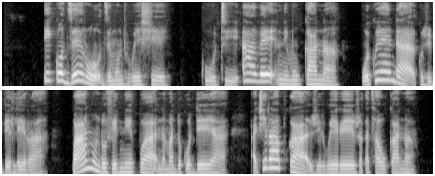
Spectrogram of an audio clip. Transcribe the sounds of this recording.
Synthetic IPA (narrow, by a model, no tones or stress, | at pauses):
iko̞d͡ze̞ro̞d͡ze̞muntʰuwe̞ʃe̞ | kutʰiaʋe̞ne̞mukana | we̞kue̞ndakuʐibʱe̞ɮe̞ra̰ | kaːno̞ndo̞ve̞ne̞k̚wanamadʱo̞ko̞dʱe̞ja | a̰t͡ʃiɾapwaʐirwe̞ɾe̞ʐakat͡saukaːna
